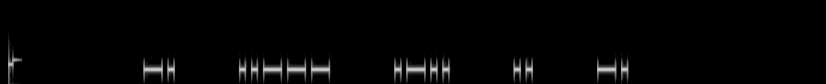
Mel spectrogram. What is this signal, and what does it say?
Morse code, heard as a keyed tone, about 20 wpm, spaced as for 10 wpm, 700 Hz. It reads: N2LIN
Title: 095 Lesson 16g - Letter c - Call Signs 20wpm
